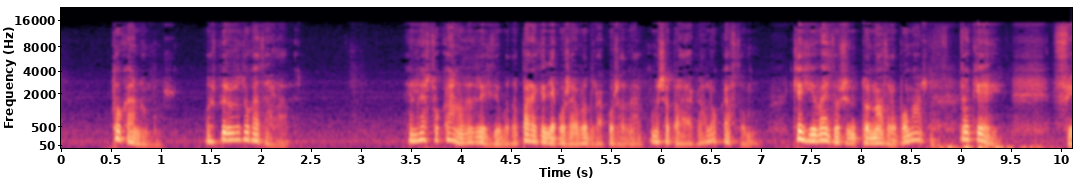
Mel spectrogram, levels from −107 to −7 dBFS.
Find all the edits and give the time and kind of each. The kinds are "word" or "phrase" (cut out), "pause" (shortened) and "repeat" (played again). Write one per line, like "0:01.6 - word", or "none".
0:05.7 - word
0:09.0 - word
